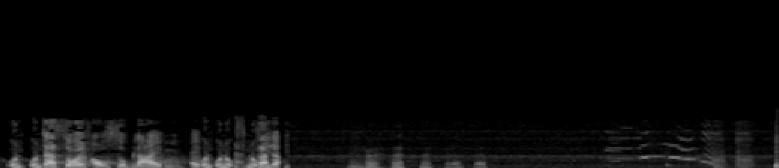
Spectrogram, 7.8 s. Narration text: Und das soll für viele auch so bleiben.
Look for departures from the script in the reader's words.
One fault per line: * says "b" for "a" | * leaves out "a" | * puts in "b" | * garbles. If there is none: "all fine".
* puts in "und"
* leaves out "für viele"
* garbles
